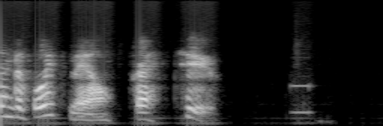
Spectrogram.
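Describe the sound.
A telephone keypad tone from a button being pressed: one short, steady, two-pitched beep sounds alone after a person speaks a few words.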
